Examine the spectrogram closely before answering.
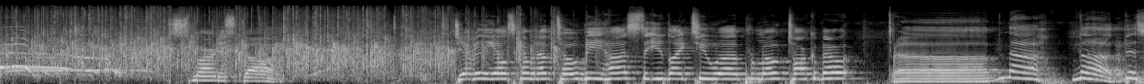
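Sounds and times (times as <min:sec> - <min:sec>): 
audience applauding during a comedy interview: 0:00.0 - 0:06.2
speech: 0:01.9 - 0:03.0, 0:04.6 - 0:11.4.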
